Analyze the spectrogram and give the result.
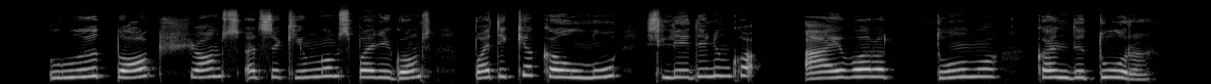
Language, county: Lithuanian, Kaunas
